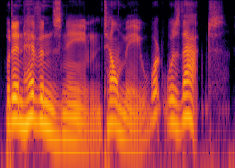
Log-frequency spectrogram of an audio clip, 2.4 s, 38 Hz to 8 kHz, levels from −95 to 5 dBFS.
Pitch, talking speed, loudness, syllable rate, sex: 135 Hz, 230 wpm, -20 LUFS, 4.5 syllables/s, male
